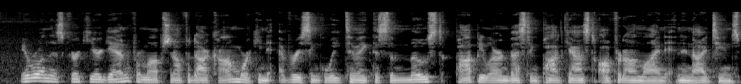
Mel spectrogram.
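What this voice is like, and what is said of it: Slightly raspy voice. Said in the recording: “my voice is a little raspy because I'm just getting over a cold”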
